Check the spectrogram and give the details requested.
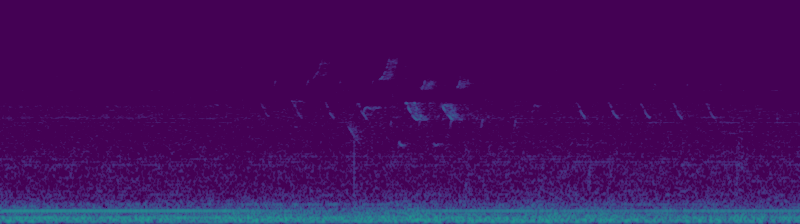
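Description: A run of short, quick high chirps from a bird, the last several falling in pitch, over a steady low hum and rumble of a vehicle engine running.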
